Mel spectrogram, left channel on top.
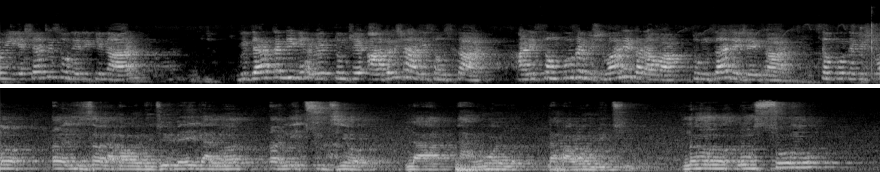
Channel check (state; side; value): different; both; correlation 0.00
